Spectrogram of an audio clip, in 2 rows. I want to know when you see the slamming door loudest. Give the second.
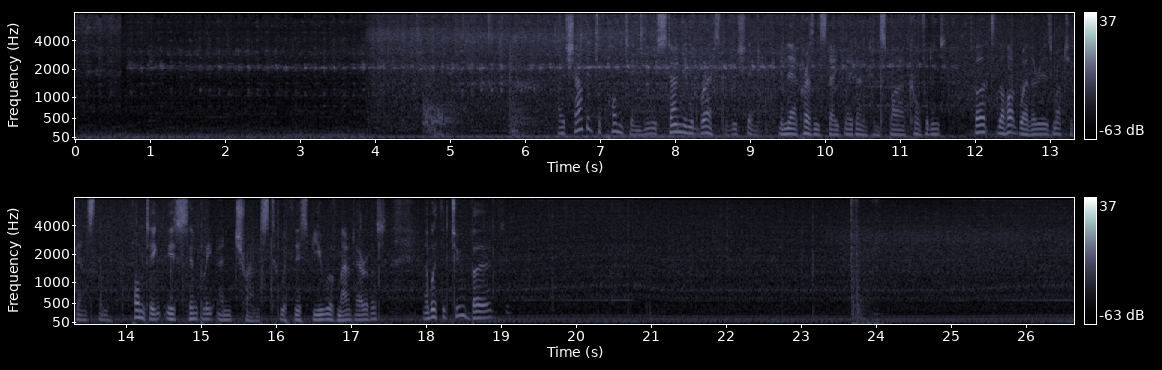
5 s.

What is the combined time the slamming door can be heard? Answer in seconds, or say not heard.
2 s.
